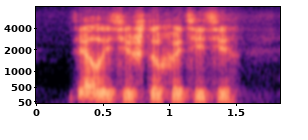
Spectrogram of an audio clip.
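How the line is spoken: Sharp. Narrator (Russian): резко сказал он

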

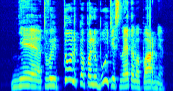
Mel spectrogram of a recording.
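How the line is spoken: Through laughter. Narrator (Russian): сквозь смех проговорил он

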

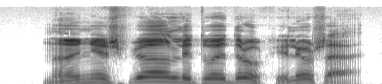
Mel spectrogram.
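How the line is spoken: Unpleasant inquiring voice. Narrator (Russian): осведомился богатырь неприятным голосом

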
